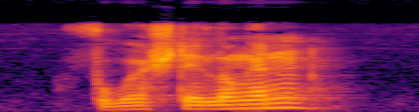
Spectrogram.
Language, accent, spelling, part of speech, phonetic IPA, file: German, Austria, Vorstellungen, noun, [ˈfoːɐ̯ˌʃtɛlʊŋən], De-at-Vorstellungen.ogg
- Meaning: plural of Vorstellung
